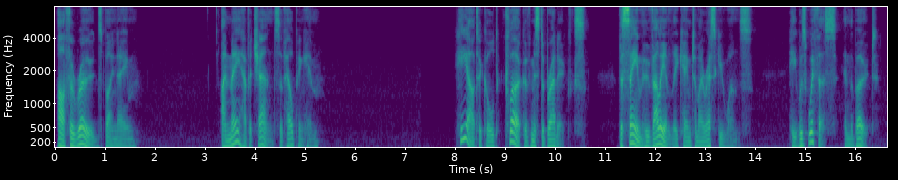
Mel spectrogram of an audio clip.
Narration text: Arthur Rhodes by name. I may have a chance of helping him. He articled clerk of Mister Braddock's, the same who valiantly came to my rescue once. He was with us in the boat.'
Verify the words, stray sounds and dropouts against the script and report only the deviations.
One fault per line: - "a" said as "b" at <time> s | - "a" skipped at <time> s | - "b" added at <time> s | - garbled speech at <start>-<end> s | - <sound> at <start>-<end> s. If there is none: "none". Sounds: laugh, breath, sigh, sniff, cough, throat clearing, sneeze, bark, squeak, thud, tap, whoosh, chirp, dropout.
none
